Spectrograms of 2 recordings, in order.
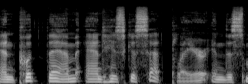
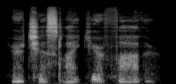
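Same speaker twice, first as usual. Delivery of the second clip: in a whisper. After Peter explains the boys were hurting a cat, his mom replies, whispered. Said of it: "Mom whispered".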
